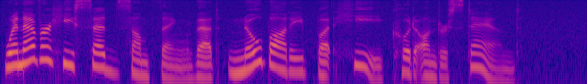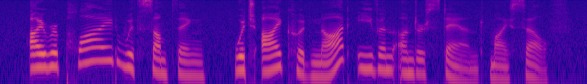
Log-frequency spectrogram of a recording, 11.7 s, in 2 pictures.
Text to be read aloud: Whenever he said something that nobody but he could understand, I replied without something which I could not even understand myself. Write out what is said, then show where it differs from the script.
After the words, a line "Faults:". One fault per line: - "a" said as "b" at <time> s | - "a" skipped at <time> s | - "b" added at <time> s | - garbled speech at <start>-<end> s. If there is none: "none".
Whenever he said something that nobody but he could understand, I replied with something which I could not even understand myself.
Faults:
- "without" said as "with" at 7.0 s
